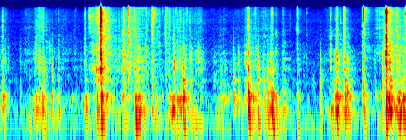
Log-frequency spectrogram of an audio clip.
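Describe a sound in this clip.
Scissors snip through plastic strapping.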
